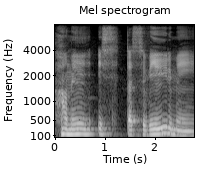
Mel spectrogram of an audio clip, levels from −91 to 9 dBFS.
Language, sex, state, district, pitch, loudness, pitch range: Hindi, male, Bihar, Patna, 135 Hz, -16 LUFS, 125-135 Hz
